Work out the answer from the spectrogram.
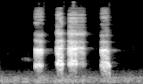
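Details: At Darul Kamal, Aceh, a wild red junglefowl being lured crows once: a brisk, hoarse four-syllable phrase lasting about a second, its middle notes closely joined, against faint low background noise.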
